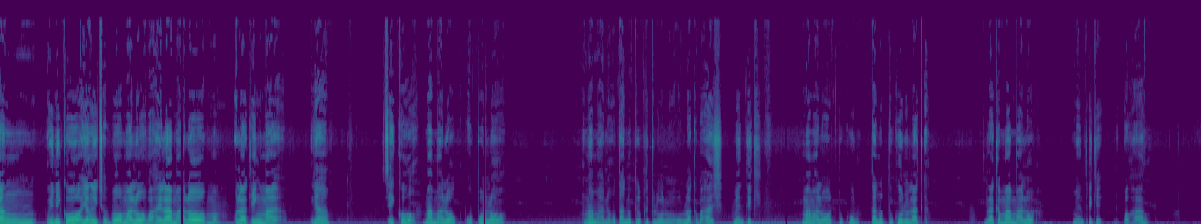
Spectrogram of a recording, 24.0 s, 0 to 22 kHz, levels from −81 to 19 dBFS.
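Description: Short dropouts cut into the continuous speech at 3.61 s (about 57 ms, just before "ma ulaak' k'in"), then at 9.67, 15.71 and 21.75 s (about 37 ms each), one every 6.0 s, each with smeared edges before the sound resumes where it stopped. This is a gap at a join of encoded pieces: separately encoded segments were spliced untrimmed, so each encoder's start-up silence and padded final frame remain.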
